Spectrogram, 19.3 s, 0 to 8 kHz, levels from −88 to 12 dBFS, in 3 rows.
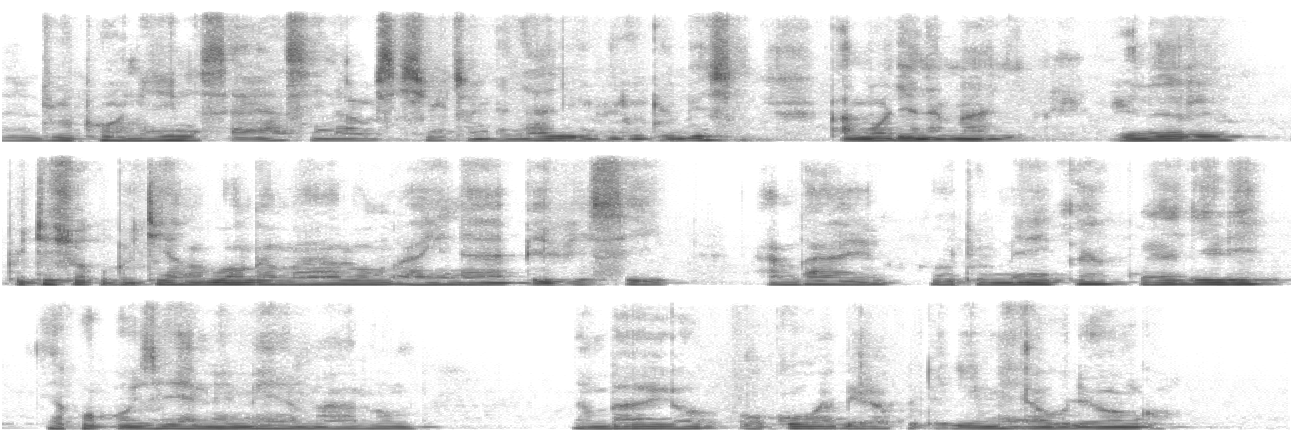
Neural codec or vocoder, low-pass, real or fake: codec, 16 kHz, 4 kbps, X-Codec, HuBERT features, trained on general audio; 7.2 kHz; fake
